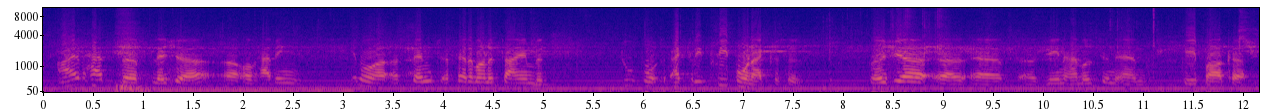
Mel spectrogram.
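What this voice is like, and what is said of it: Distinctive accented speech. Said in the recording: “I like the way he talks ... He's got a great accent.”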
